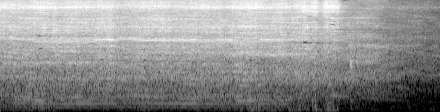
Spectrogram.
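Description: A circular saw whines loudly as it cuts through wood.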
